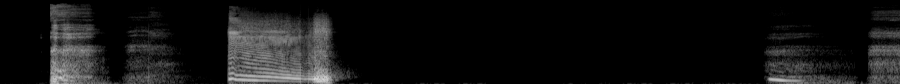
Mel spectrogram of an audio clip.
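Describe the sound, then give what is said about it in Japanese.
Several loud farts from a bloated, gassy belly with no talking: two short spluttering bursts, then a longer buzzing, wavering one, and after a long silence a final sputtering fart near the end. “お腹が張って、屁がいっぱい出るわ。”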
